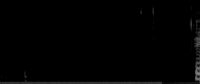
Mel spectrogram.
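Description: Quiet room tone with a low steady hum, a few faint clicks about a second and a half in, then a brief drop to dead silence at an edit just before a voice begins.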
